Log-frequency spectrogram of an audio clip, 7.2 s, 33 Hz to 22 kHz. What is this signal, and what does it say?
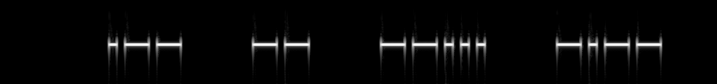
Morse code, heard as a keyed tone, about 15 wpm, spaced as for 9 wpm, 700 Hz. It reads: WM7Y
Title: USA Call Signs - 4 Characters - 3x Character Spacing - 15wpm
